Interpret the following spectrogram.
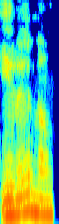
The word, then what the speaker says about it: IREN: Oui, Irene, on le prononce en français.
